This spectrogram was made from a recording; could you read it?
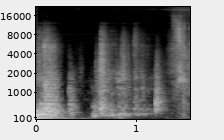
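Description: A pen gets knocked over: a dull thunk, then a few light, uneven clattering knocks as it tips and settles, all fairly quiet with no voices.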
